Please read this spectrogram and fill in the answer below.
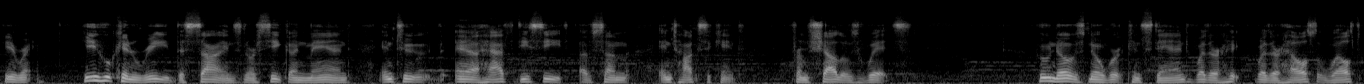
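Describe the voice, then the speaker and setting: A man reading poetry aloud as an amateur, in a halting way with stumbles and restarts. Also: fairly low pitch, a little mellow. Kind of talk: poetry recitation with casual asides. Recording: noticeable background noise.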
